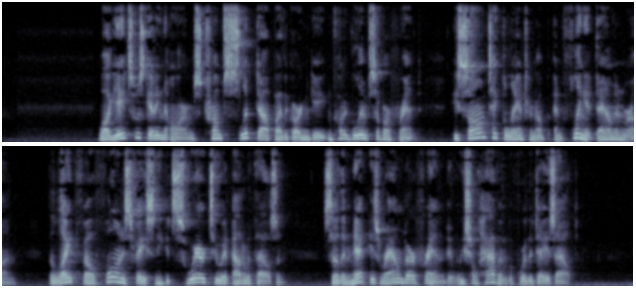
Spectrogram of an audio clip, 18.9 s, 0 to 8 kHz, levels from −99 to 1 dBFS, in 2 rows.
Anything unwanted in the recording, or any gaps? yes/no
no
